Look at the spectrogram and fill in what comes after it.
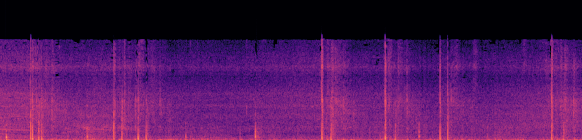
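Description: Aerial fireworks shells bursting: an irregular series of a dozen or so sharp bangs over a few seconds, over a constant low rumble.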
